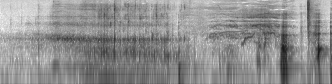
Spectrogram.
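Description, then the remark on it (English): A long, airy slurp of hot tea drawn from an ordinary mug, picked up by a professional microphone, hissing and bubbling for over a second, followed by a few wet gulps and lip smacks. “So the slurp of my tea might coincide with the...”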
